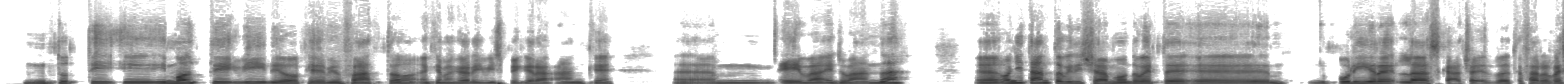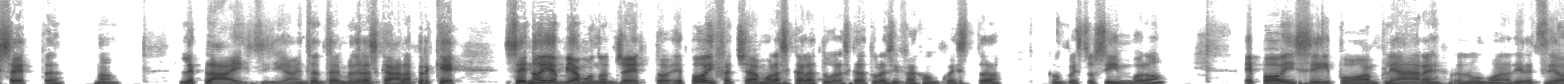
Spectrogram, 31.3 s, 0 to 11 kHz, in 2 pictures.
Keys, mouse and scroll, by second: 26.2 click, 28.9 click.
